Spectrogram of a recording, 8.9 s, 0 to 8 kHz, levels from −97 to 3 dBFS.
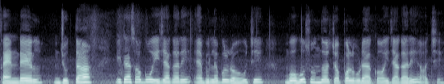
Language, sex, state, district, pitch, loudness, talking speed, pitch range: Odia, female, Odisha, Sambalpur, 205 Hz, -16 LUFS, 100 wpm, 190-225 Hz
